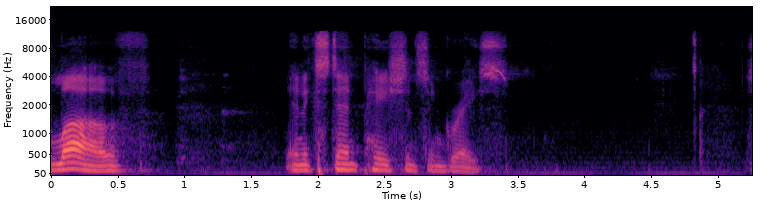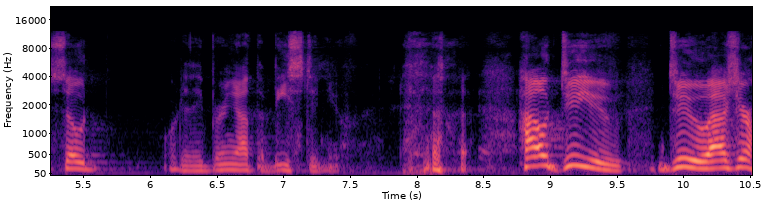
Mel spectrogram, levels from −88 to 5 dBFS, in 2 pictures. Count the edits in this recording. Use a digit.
1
